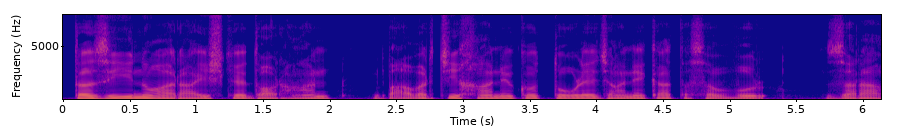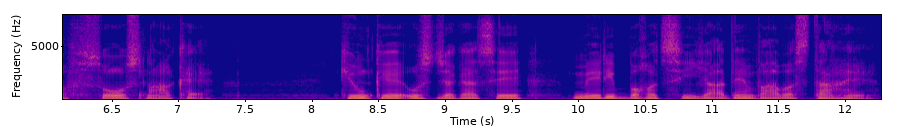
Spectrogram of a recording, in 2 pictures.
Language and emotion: Urdu, sad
